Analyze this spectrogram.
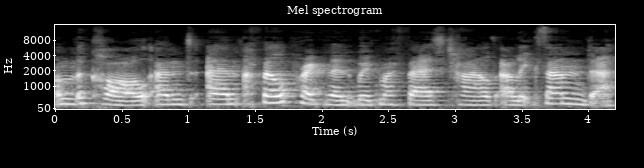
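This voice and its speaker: A woman with a Yorkshire accent talks over noticeable background noise. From East Yorkshire, northern England. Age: 30s. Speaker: network marketing consultant. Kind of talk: personal story talk.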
